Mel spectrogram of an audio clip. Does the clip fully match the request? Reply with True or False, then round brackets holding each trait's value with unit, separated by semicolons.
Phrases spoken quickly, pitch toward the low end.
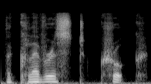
False (120 wpm; 110 Hz)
